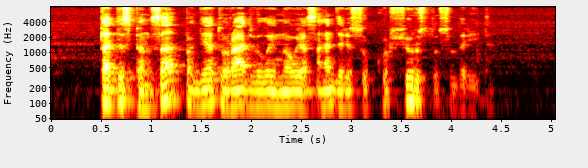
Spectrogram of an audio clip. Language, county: Lithuanian, Vilnius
